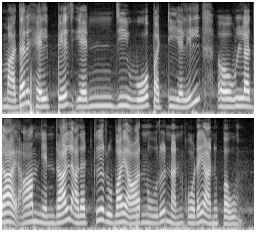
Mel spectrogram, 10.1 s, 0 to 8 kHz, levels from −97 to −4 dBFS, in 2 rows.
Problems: none marked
